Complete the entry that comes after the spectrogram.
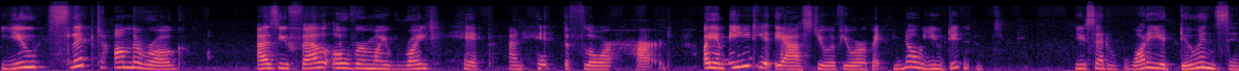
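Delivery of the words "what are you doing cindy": acted-out, very condescending, patronizing tone. Speaker retells what the listener said to her after she fell, imitating a condescending voice. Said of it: "in a very condescending voice".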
